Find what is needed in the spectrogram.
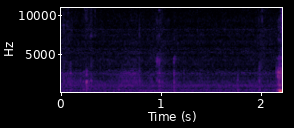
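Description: Near silence, with a few faint soft clicks of a mouth chewing a wad of stretchy putty.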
